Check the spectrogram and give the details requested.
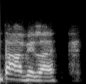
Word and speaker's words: Davila: But people get very creative with Davila. Really? How do they pronounce it? Davila. And then they get nervous that they're saying it wrong. So then they'll put the emphasis like the Vila. They're like, they break it into two words.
